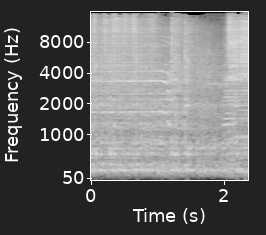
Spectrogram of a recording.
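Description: Live jazz band playing in a large hall, heard from the audience; a held note ends a little over a second in.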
